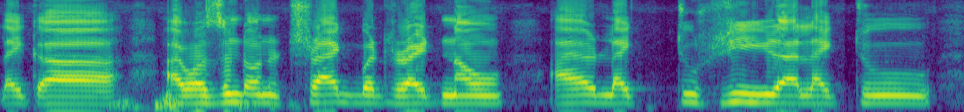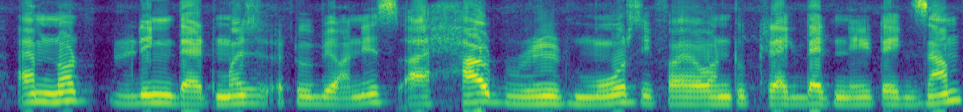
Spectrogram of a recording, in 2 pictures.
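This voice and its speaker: A man with a Marathi accent speaks at a moderate pace and a fairly high pitch. His monotone, flat intonation comes through with a dry, close sound and no echo. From India, Maharashtra. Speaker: student vlogger. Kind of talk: casual vlog about studies. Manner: halting, many fillers.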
